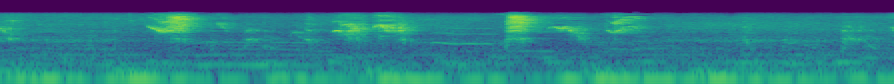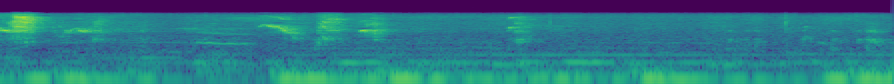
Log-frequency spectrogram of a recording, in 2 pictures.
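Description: Repeated short, high-pitched squeaks from a small animal, over a steady low hum.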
